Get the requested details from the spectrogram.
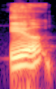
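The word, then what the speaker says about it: heir: को रीड कीजिए और इसको एयर ऐसे पढ़ा जाता है तो यह जो वर्ड है इसका मतलब होता है उत्तराधिकारी एच इसमें साइलेंट है वाउल साउंड दे रहा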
